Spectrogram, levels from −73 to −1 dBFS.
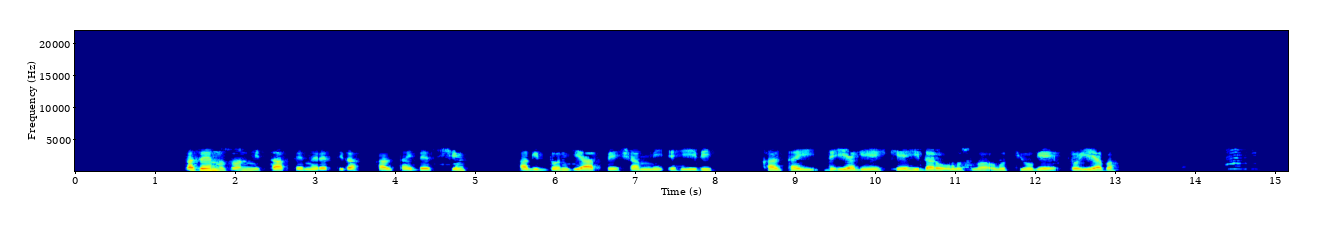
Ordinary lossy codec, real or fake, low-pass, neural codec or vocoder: MP3, 16 kbps; real; 3.6 kHz; none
